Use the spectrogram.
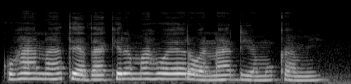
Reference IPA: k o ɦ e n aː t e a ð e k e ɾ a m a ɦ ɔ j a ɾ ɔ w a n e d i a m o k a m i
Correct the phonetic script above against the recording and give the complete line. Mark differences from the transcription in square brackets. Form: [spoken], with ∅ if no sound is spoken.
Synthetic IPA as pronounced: k o ɦ [a] n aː t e a ð [a] k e ɾ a m a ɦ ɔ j a ɾ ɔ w a n [a] d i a m o k a m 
